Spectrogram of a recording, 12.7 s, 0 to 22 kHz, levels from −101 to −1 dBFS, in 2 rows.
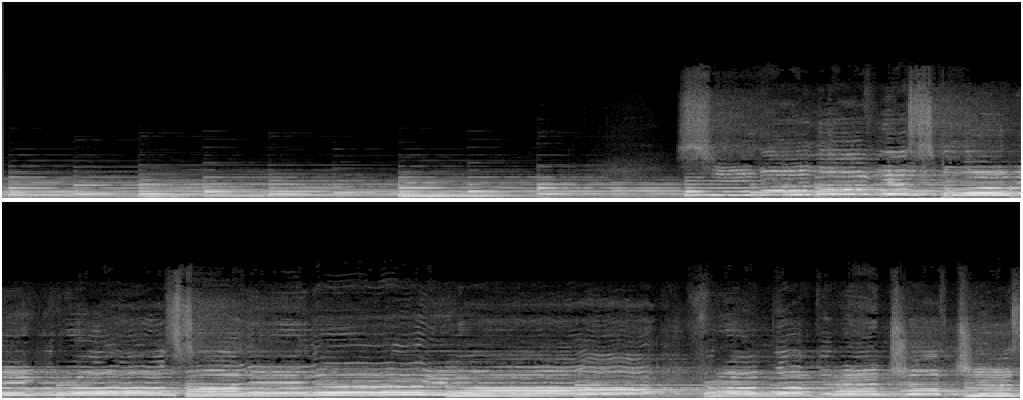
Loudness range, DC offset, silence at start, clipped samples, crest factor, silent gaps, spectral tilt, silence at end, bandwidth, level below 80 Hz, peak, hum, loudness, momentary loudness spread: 10 LU; under 0.1%; 0 s; under 0.1%; 16 dB; none; -5 dB/octave; 0 s; 11.5 kHz; -56 dBFS; -4 dBFS; none; -20 LUFS; 12 LU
